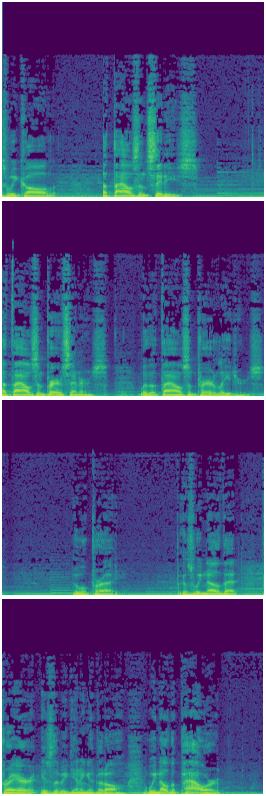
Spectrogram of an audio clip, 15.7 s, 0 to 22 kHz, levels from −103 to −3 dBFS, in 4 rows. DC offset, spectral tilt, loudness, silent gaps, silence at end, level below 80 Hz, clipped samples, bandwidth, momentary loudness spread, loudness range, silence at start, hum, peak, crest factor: 0.3%; -6.5 dB/octave; -18 LUFS; none; 0 s; -30 dBFS; under 0.1%; 15.5 kHz; 19 LU; 3 LU; 0 s; none; 0 dBFS; 18 dB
